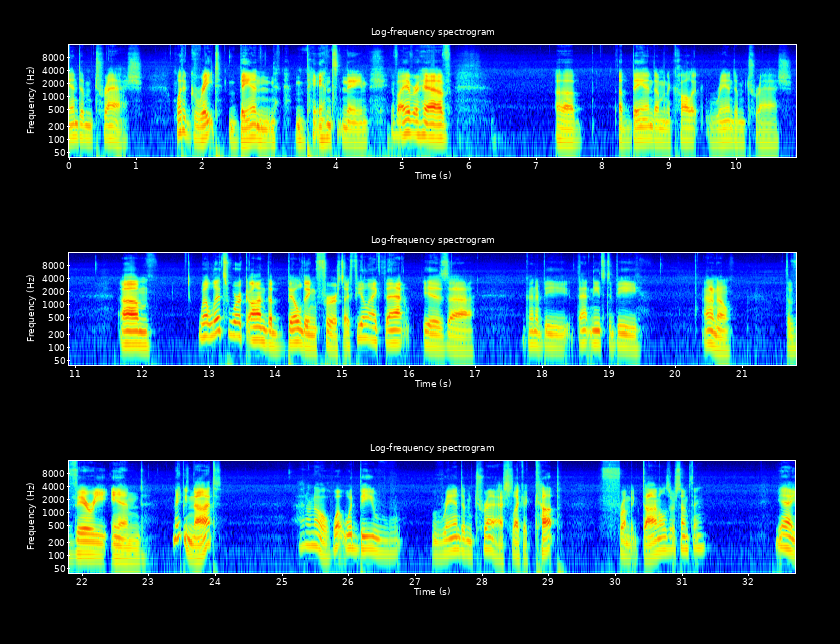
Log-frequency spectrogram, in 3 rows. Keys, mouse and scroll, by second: 0.0 shift+middle click, 0.9 middle click, 2.0-2.4 scroll up 3, 2.5 shift+middle click, 3.4 middle click, 6.5-6.8 scroll down 2, 6.8 middle click, 8.9 shift+middle click, 9.6 middle click, 13.9 right click, 17.5 middle click, 18.1-19.1 scroll up 2, 18.6 middle click, 19.1 middle click, 24.0 middle click, 27.9 shift+middle click, 30.0-30.6 scroll down 2, 30.6 middle click.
